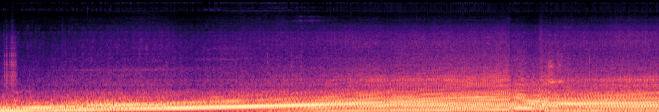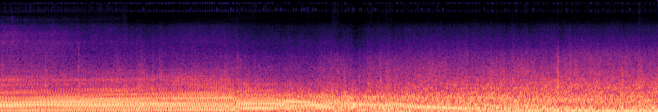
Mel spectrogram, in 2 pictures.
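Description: A home-built Shelby Cobra replica with a swapped Mustang engine pulls hard on the street, its exhaust note rising through the revs, dropping at a shift, then climbing again, loud and close throughout.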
